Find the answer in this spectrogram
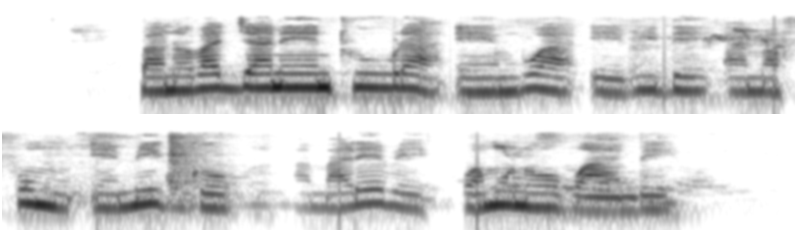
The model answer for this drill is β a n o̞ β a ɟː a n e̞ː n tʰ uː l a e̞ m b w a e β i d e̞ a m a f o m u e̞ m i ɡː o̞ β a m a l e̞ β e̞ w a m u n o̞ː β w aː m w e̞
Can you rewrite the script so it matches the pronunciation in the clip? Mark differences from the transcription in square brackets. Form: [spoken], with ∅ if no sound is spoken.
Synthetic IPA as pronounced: β a n o̞ β a ɟː a n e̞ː n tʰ uː l a e̞ m b w a e β i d e̞ a m a f [u] m u e̞ m i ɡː o̞ [∅] a m a l e̞ β e̞ w a m u n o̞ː β w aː m [b] e̞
